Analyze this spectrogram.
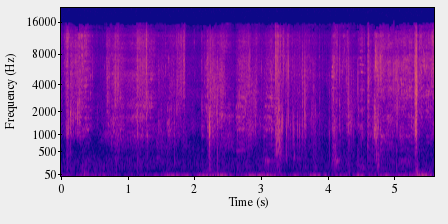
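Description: Bare feet tread on dry, gritty ground.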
